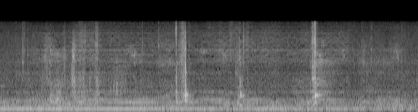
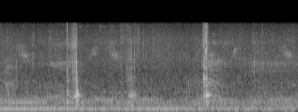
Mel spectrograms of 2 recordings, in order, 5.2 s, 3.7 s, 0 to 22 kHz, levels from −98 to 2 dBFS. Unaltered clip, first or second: second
